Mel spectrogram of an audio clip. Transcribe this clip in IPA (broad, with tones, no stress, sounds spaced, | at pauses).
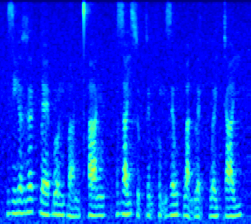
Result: z i˧ ə̯ ɣ əː˦˥ k̚ l ɛ˧ ɓ o˧ n ɓ a̤˨˩ ŋ t̪ʰ a˧ ŋ | z a˧ j s ṵ˧˨ k ə̰˧˨ n f ə̰˧˨ m z ə˧ w h w a̰˧˨ n l ə̰˧˨ j h w ə˨˦ j k a˨˦ j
